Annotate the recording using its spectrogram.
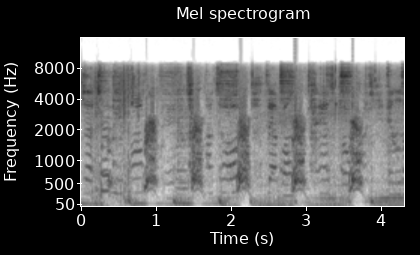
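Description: Doberman pinscher barking in a rapid string, about one bark every three-quarters of a second, with music playing underneath.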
